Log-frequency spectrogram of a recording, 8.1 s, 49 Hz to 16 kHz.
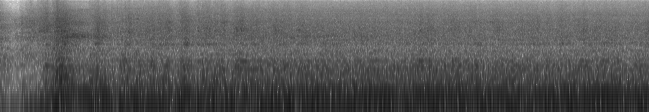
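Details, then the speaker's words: Jeep CJ Scrambler with an AMC 360 V8 built by Wells Racing, estimated at 300-350 hp: a deep, strong rumble picks up cleanly and holds an even, lopey beat with no knocks or ticks, healthy. "It is really making good power. I feel like it's making probably definitely north of 300, could be 350, but I want you to hear this run. It's great."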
